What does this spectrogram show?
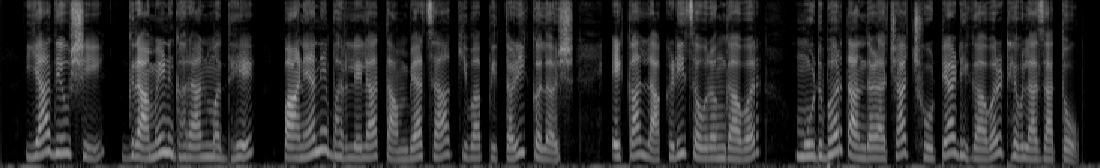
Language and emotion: Marathi, neutral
